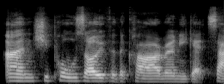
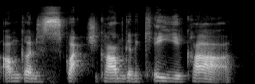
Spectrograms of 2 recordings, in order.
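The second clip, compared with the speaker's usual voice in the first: put-on threatening voice. Retelling a girl threatening to key his car: imitating a threatening voice. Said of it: "Very threatening girl".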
